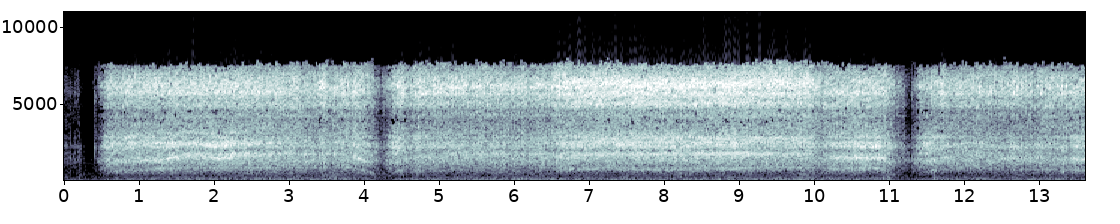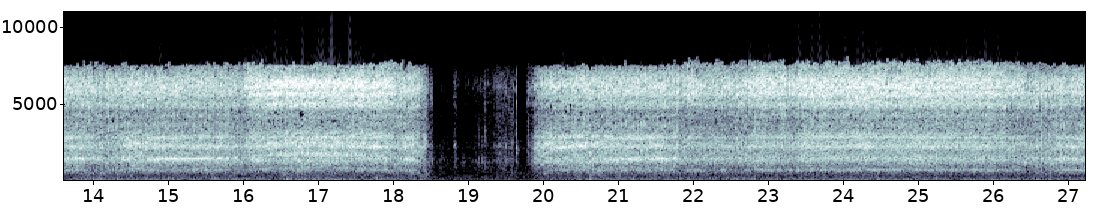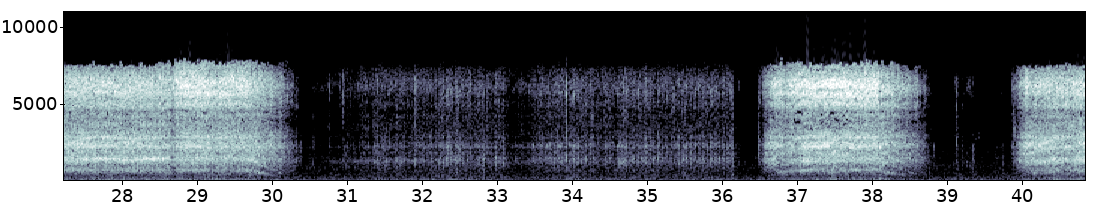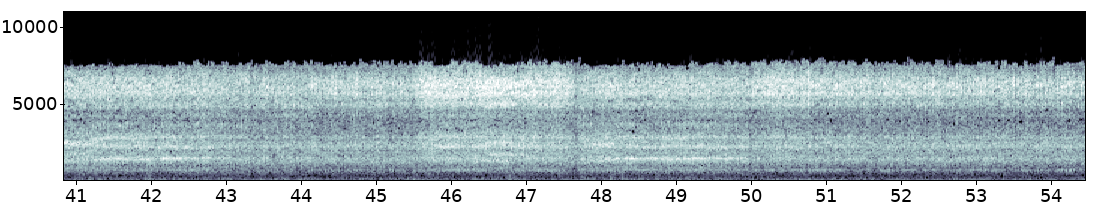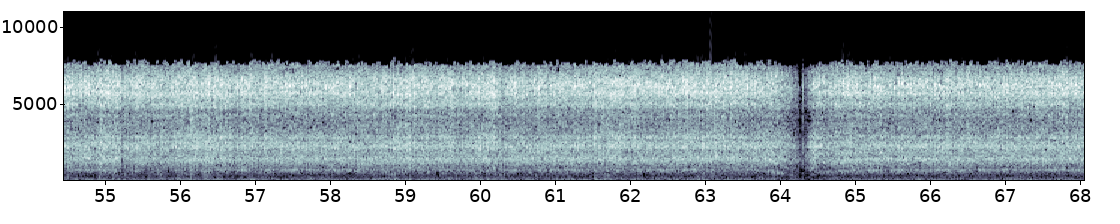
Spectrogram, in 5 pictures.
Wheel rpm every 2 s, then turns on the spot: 140, 210, 180, 220, 220, 170, 200, 200, 200, 70, 170, 200, 200, 200, 180, 20, 10, 20, 110, 40, 170, 200, 200, 200, 200, 200, 200, 200, 200, 200, 200, 160, 140, 200.
18-20 30-36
